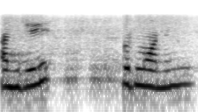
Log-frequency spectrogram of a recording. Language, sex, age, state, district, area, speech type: Punjabi, female, 30-45, Punjab, Ludhiana, urban, conversation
